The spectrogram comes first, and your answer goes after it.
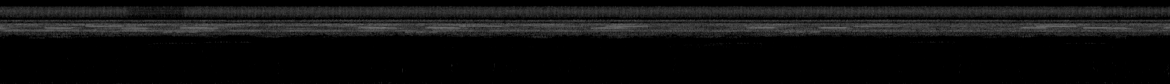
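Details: Night insect chorus from lowland rainforest near Corcovado National Park, Osa Peninsula, Costa Rica; layered shrill trills and ratcheting buzzes hold constant, softly waxing and waning over several seconds.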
